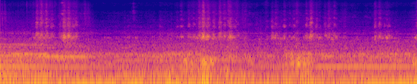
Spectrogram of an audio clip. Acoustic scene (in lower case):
bus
